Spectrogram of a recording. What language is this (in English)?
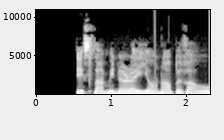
Pashto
